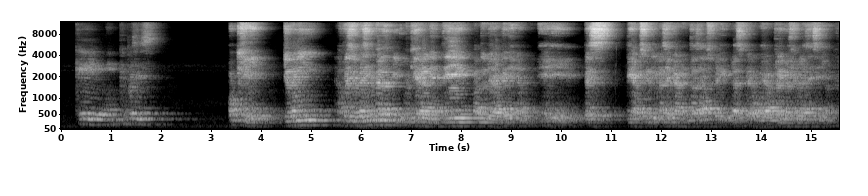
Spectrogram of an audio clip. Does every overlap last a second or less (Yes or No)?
Yes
